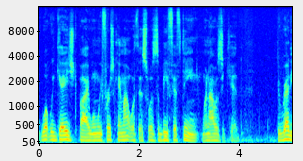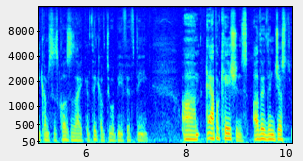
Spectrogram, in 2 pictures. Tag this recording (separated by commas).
Speech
